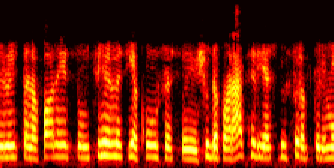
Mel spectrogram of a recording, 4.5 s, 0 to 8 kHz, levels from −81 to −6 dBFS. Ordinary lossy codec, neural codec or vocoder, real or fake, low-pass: MP3, 32 kbps; codec, 24 kHz, 1 kbps, SNAC; fake; 7.2 kHz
